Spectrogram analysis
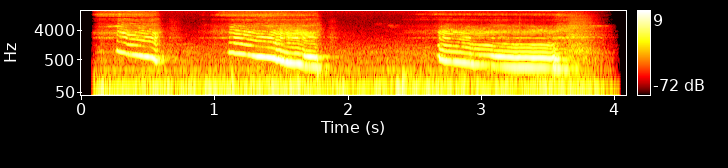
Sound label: dogo argentino whine whimper; natur-tiere; hunde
